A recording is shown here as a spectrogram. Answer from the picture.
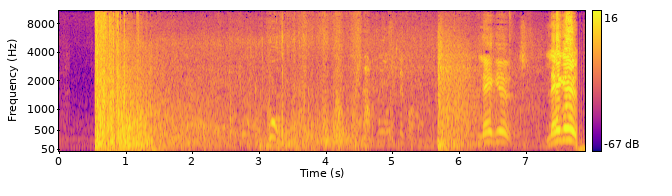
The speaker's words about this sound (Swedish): Ja, här är nu ambassadbyggnaden. Alldeles nyss hördes en våldsam detonation, och det brinner fortfarande.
